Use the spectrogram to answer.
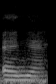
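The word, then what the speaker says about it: Eithne: name yeah it's Ana it's e but it's pronounced Ana in Irish Ana and now an Anya but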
